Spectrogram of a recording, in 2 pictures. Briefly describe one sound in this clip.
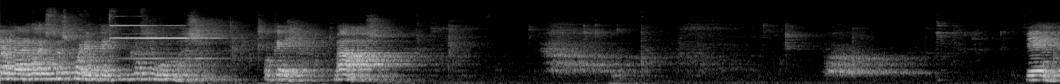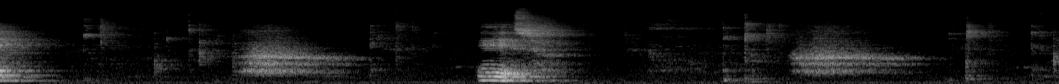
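A woman speaks energetically into a close microphone.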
